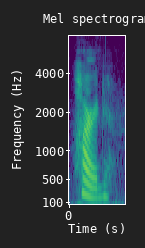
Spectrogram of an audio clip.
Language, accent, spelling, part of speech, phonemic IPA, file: English, US, hard, adjective / adverb / noun / verb, /hɑɹd/, En-us-hard.ogg
- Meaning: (adjective) 1. Solid and firm 2. Solid and firm.: Resistant to pressure; difficult to break, cut, or penetrate 3. Solid and firm.: Strong 4. Solid and firm.: Containing alcohol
